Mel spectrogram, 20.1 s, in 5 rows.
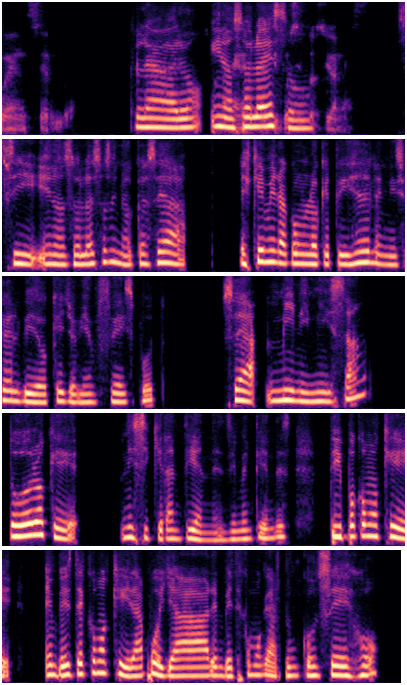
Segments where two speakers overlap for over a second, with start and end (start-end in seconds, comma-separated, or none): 2.0-3.2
